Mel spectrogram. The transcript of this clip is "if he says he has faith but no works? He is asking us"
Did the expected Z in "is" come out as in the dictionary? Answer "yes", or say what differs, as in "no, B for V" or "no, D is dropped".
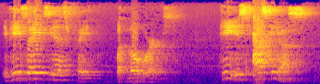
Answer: yes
